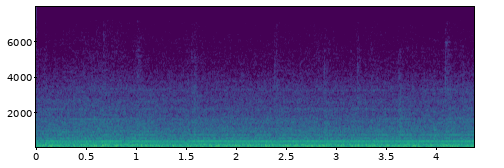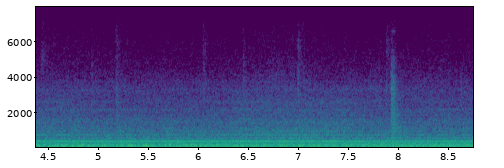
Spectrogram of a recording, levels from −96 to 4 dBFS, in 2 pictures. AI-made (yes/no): no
